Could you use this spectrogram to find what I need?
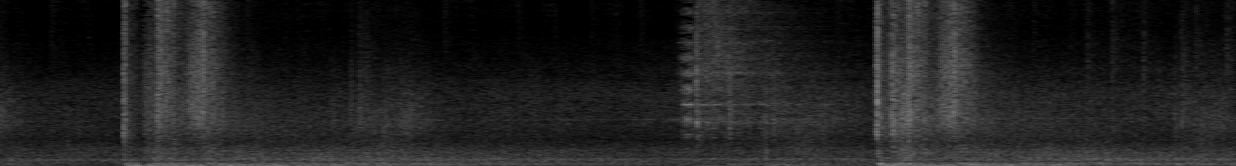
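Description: Heavy naval guns boom in loud, echoing salvos.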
